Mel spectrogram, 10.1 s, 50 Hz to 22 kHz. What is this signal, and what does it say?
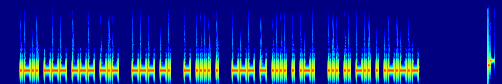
Morse code, heard as a keyed tone, about 30 wpm, 700 Hz. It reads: LOOK ON THE OTHER SIDE.
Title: Sentences from Top 1000 Words - Review Part 1 - 30wpm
